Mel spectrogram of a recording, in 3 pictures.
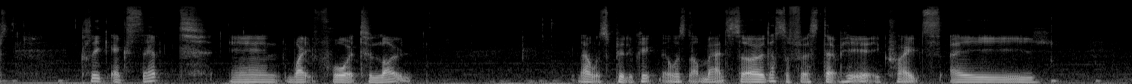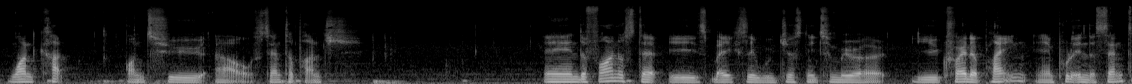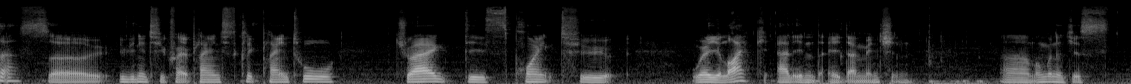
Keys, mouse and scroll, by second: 0.0 click, 5.8-6.2 scroll up 1, 6.2-10.8 middle drag, 12.0 scroll down 1, 12.5 shift+middle click, 12.9-13.2 scroll up 1, 13.2-14.8 middle drag, 15.0 click, 15.9-19.8 middle drag, 19.8-20.8 scroll down 1, 20.8-30.3 drag.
